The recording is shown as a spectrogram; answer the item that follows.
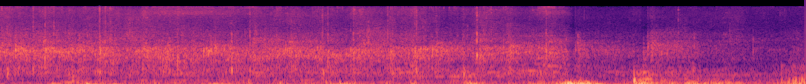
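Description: Audience applauding, the clapping thinning out near the end, with a low thump about three seconds in.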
